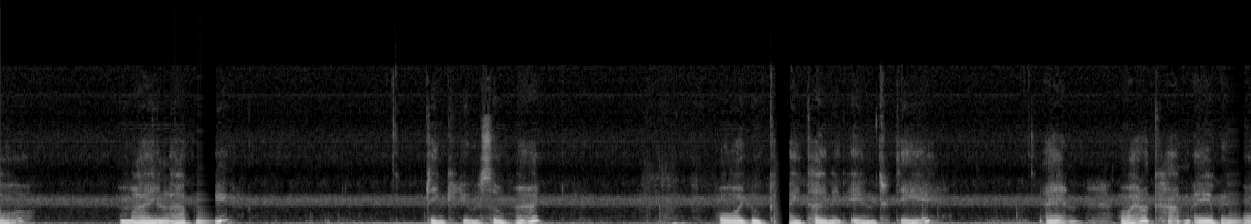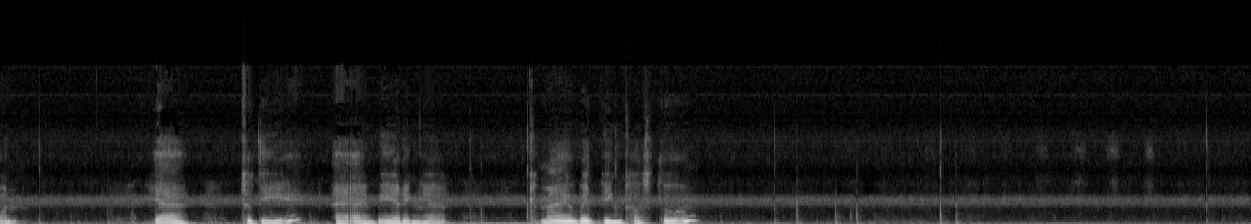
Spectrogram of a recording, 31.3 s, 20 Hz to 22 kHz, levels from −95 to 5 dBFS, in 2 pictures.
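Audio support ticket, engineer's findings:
Repeated packet loss (robotic sound), 1.93–2.47 s. Choppy stretch: five short holes, longest 41 ms, about 120 ms missing in total. The jitter buffer and concealment stage repeats the last audio over each hole, so roughly 22% of this span is synthesized fill. That fill produces the robotic texture.

Long network dropout, 2.47–2.71 s. Follows directly on the packet-loss burst. About 220 ms of audio is missing, filled by a stretched buzz or hiss with no silent portion. Likely cause: the upstream transport stalled and the receiver extended the last audio until data resumed.

Long network dropout, 9.69–9.88 s. 180 ms lost. The concealment buzz or hiss fades out and leaves about 90 ms of silence. Audio resumes without the missing section. Likely cause: a network interruption long enough to exhaust the concealment.

Long network dropout, 15.36–15.56 s. 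180 ms lost, covered entirely by decaying fill with no silence. Audio picks up after the gap with that section absent. Likely cause: a brief transport outage.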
